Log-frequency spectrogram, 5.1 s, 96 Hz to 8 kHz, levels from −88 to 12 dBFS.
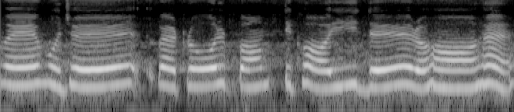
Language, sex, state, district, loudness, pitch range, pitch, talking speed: Hindi, female, Madhya Pradesh, Umaria, -12 LUFS, 260-290 Hz, 275 Hz, 95 wpm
